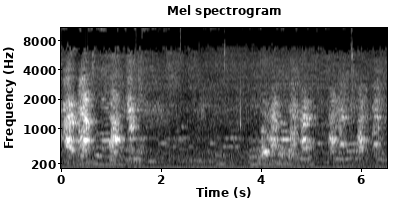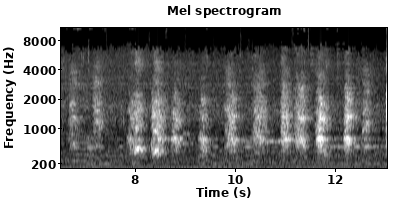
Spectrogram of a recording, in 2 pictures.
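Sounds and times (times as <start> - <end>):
wet chewing and lip-smacking: 3.1 - 8.7.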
